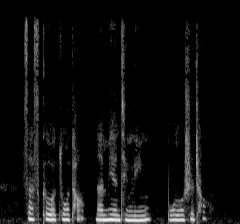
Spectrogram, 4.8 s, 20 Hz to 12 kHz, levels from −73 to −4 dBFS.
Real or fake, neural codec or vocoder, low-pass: real; none; 10.8 kHz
